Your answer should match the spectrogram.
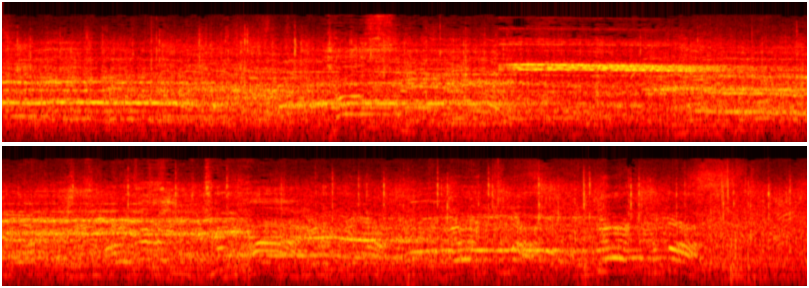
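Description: Arena crowd shouting during a wrestling match: many overlapping voices yelling at once, loud and steady.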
